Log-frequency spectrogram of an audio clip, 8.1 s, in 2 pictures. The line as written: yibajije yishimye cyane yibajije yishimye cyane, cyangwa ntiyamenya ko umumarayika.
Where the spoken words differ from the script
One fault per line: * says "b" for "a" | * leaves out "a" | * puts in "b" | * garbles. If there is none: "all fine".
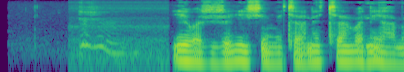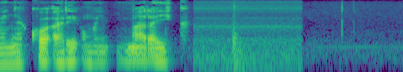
* leaves out "yibajije yishimye cyane"
* puts in "ari"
